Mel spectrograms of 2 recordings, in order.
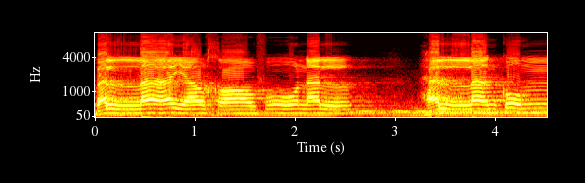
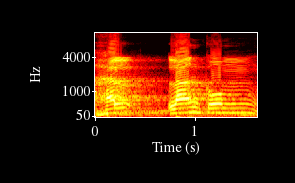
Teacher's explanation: idgham pada huruf lam itu terjadi karena tamathul yaitu kesamaan makhraj dan sifat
